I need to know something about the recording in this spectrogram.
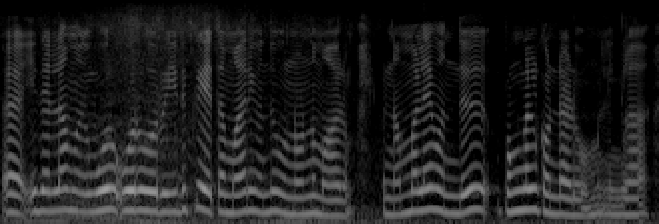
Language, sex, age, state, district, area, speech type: Tamil, female, 18-30, Tamil Nadu, Kallakurichi, rural, spontaneous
